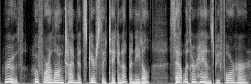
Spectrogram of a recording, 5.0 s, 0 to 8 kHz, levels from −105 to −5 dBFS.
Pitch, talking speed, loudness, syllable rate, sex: 190 Hz, 215 wpm, -18 LUFS, 5.6 syllables/s, female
